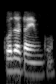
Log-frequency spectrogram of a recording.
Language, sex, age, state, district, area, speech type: Kashmiri, male, 30-45, Jammu and Kashmir, Shopian, rural, conversation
